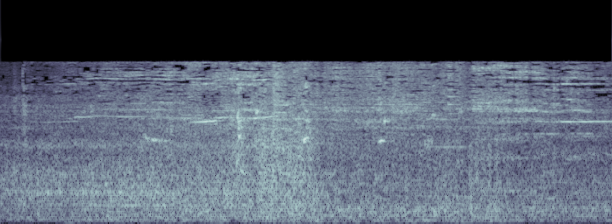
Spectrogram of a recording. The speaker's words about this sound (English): I felt our wheels freeze beneath us and saw sparks fly in every direction from the rails as we struggled to avoid a collision.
